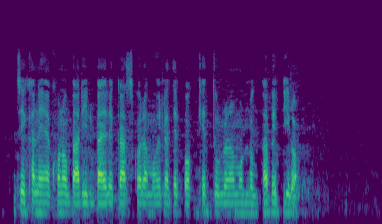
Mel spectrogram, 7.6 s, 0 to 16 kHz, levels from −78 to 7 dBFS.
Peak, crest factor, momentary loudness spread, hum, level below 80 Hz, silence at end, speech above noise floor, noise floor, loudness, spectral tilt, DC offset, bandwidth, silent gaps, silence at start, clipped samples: -2 dBFS; 18 dB; 9 LU; none; -64 dBFS; 1.65 s; 50 dB; -68 dBFS; -19 LUFS; -6 dB/octave; under 0.1%; 7.6 kHz; none; 0.3 s; under 0.1%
